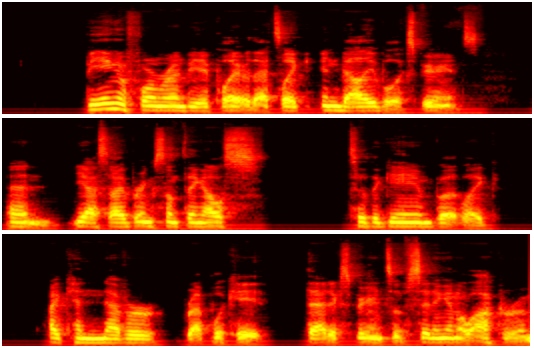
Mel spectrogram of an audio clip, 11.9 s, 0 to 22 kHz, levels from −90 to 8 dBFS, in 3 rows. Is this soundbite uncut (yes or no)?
yes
